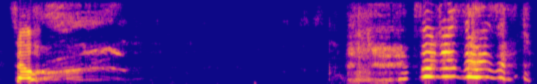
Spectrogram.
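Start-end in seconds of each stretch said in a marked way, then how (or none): 0.2-5.3 laughing. Real, not acted. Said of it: "laughing, voice strained".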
